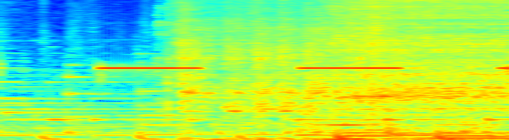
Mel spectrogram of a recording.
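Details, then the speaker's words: Honda CR-V, contract replacement engine, second start after installation; oil pressure light went out before engine caught. Starter whirs, engine catches into steady, even idle with warning chime; revs dropping normally during warm-up. "давление погасло еще даже раньше чем завелся мотор но Отлично что О даже обороты падать стали как положено при прогреве"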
